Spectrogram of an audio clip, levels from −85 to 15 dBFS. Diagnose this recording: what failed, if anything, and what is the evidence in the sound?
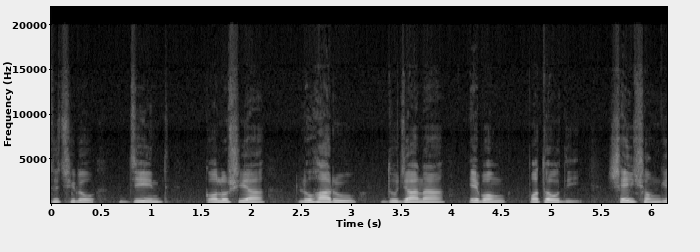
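Nothing failed here: I listened for trouble at every stage of the chain and found no evidence of a fault anywhere in the sound.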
